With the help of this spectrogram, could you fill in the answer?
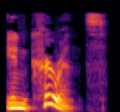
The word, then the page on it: incurrence: British English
